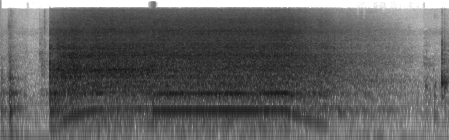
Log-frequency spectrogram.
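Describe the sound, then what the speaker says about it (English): A countertop blender whirs steadily at close range as it purées tahini, lemon juice and yogurt into a scallion sauce, starting abruptly, holding a constant motor tone and then spinning down. "then we're going to blend."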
